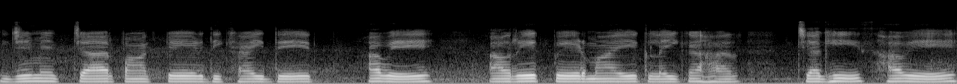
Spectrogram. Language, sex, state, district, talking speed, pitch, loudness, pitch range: Chhattisgarhi, male, Chhattisgarh, Raigarh, 100 wpm, 130 Hz, -16 LUFS, 125-135 Hz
